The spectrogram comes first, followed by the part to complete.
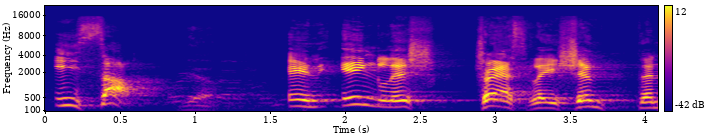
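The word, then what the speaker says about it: عيسى: look at the name Esau in Arabic is pronounced Isa in English translation the name Isa is Jesus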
